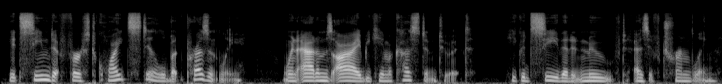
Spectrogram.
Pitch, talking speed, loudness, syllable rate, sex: 170 Hz, 200 wpm, -21 LUFS, 5.6 syllables/s, female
